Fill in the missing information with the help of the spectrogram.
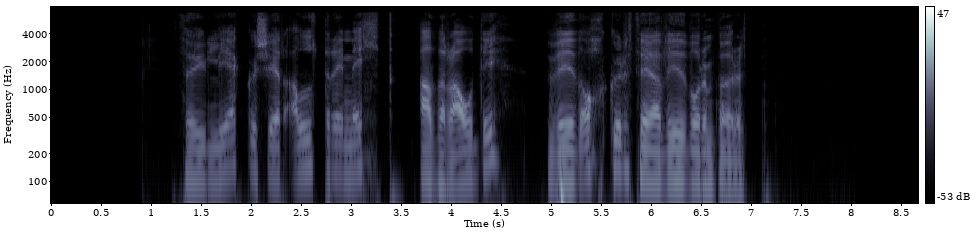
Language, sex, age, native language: Icelandic, male, 20-29, Icelandic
